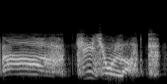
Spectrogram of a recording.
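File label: Hungarian on fire mood low, speech; War Thunder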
